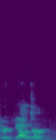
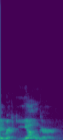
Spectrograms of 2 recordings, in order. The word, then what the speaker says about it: Rick Younger: just say rick younger i only say ricky younger when i'm uh answering like a question that's like what is your name so that people will spell it right but if i just say it in my natural um cadence i have a soft r like so many negroes and southerners do and if you're a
